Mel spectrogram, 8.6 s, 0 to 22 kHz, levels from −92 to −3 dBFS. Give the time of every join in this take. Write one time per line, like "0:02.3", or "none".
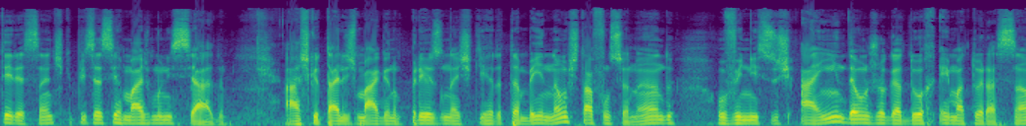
none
